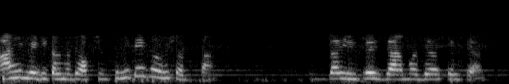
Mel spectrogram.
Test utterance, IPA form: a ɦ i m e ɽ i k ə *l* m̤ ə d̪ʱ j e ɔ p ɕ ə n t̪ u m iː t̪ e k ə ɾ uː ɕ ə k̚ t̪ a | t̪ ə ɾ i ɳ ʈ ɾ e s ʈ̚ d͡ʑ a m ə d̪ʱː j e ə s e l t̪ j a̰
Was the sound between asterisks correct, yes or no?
yes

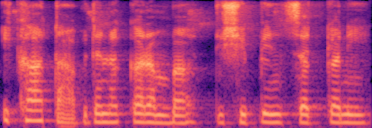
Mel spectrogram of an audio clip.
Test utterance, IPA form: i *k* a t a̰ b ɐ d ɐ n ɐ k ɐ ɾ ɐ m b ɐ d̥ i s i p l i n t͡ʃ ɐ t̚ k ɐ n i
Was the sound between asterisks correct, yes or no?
no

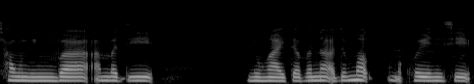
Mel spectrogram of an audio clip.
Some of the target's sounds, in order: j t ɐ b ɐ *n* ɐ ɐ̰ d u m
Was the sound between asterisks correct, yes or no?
yes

